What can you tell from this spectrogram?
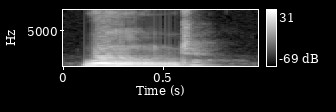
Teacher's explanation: wound is the noun wound with a long u kind of sound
